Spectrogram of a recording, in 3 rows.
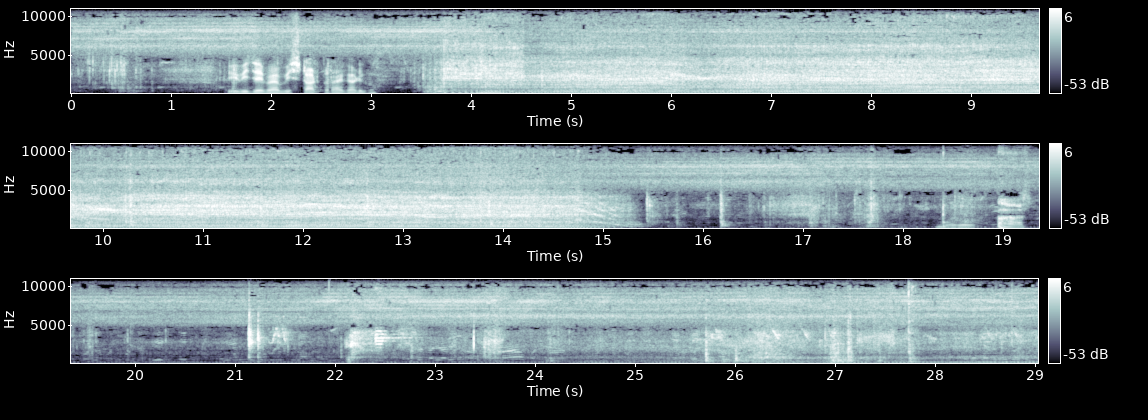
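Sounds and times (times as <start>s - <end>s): motorcycle engine running: 3.5s - 15.4s, 18.9s - 29.0s.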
